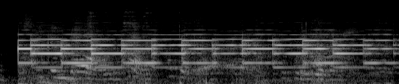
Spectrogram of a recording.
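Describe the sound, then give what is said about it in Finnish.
A school fire alarm siren goes off, sounding a loud, shrill electronic tone in many rapid, regular repeating pulses that run continuously, with talk faintly underneath. “Palosireeni pärähtää soimaan jo toisen kerran tällä viikolla.”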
